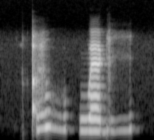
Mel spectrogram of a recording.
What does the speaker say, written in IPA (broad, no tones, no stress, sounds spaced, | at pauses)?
qʼ i̤ β ṳ | w æ ɡʱ i̤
